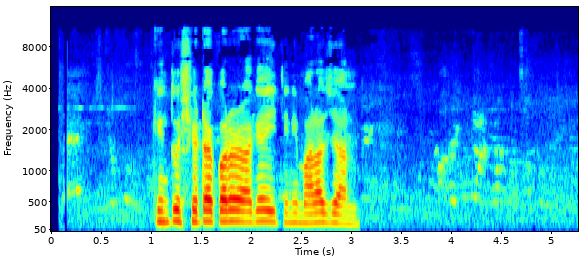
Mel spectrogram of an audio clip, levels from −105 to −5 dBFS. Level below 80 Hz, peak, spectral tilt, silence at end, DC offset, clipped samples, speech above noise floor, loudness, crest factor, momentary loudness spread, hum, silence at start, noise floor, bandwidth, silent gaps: -74 dBFS; -4 dBFS; -7.5 dB/octave; 0.95 s; under 0.1%; under 0.1%; 39 dB; -22 LUFS; 22 dB; 12 LU; none; 0.25 s; -60 dBFS; 11 kHz; none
